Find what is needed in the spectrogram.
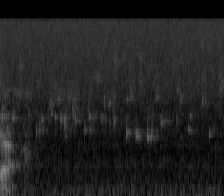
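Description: The end of a spoken word, then near silence: faint room hiss with no distinct sound.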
